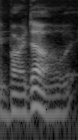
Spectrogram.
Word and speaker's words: Bardot: And I say, Bardot, like Bridget Bardot.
